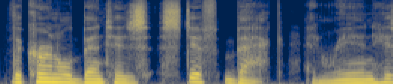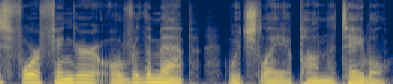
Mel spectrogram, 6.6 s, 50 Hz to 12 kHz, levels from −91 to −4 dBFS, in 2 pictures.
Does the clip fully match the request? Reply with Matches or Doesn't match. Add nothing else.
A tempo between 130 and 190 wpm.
Matches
